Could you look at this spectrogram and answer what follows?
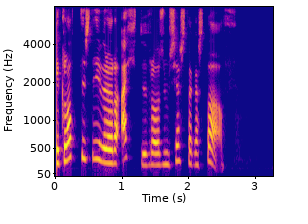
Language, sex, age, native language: Icelandic, female, 20-29, Icelandic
